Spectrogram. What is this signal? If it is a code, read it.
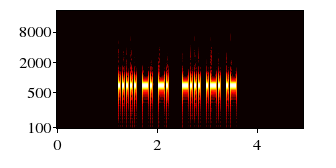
Morse code, heard as a keyed tone, about 30 wpm, 700 Hz. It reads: 5NN BRA
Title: Ontario QSO Party Exchange 30wpm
